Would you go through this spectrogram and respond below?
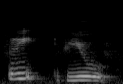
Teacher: stress on the second syllable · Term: stress pattern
